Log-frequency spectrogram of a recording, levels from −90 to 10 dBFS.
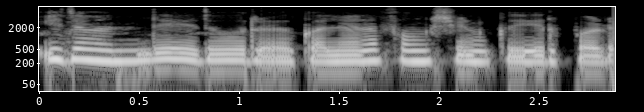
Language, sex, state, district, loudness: Tamil, female, Tamil Nadu, Namakkal, -14 LUFS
